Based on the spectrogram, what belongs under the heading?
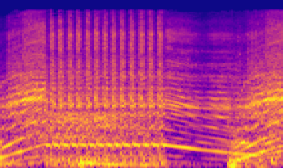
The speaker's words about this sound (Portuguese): Ele não pode ouvir o ronco de uma moto que a cabeça dele dói.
